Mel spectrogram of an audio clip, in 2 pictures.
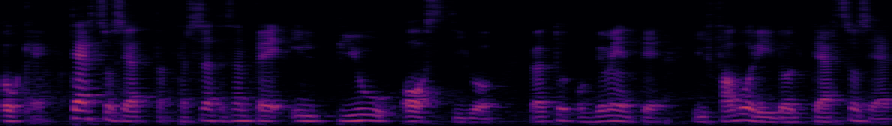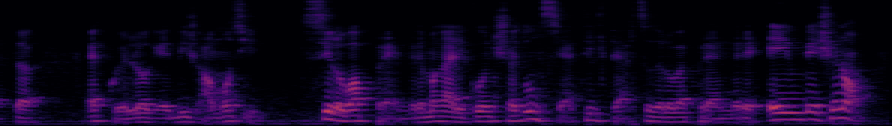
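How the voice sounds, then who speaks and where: A young man with an Italian accent giving an excited, emphatic, casual sports recap to camera in a home room. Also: mid-range voice, normal speed, few pauses, a little hiss or hum. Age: young adult. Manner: excited, animated, emphatic with repeated words. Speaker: YouTube tennis commentator and host. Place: small home bedroom, indoors. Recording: roomy, echoey home room.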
